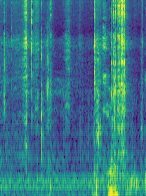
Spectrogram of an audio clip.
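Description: Faint handling of a cardboard product box with a plastic window: a few light clicks and scrapes of fingers on the box.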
